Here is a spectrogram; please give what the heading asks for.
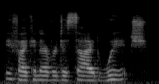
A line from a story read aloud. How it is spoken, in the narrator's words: sighed Phil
